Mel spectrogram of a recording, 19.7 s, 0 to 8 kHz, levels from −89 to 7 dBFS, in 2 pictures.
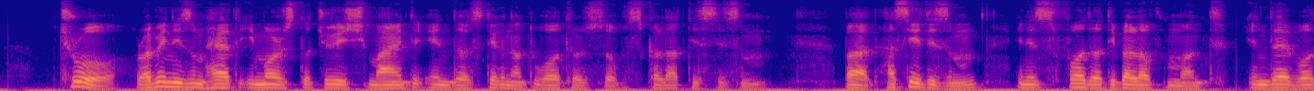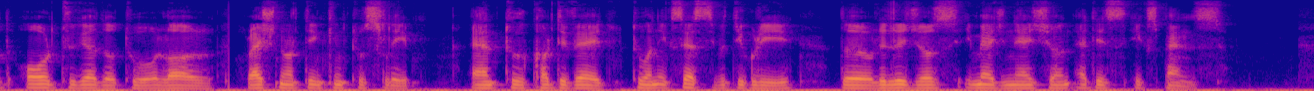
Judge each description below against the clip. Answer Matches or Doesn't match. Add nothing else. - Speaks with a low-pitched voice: Matches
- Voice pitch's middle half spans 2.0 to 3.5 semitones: Matches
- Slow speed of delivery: Matches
